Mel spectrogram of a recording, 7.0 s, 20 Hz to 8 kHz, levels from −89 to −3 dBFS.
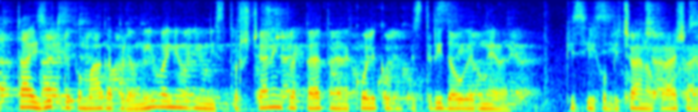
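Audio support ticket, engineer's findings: Speech shadowed for the whole clip by a quieter, thinner copy, about 8 dB down and trailing by around a fifth of a second. Echo with no canceller: far end playing the call on a loudspeaker, its mic picking it up, nothing subtracting it, so the return comes back after the network round trip.

Brief gap at 2.30 s: a sliver of speech, roughly 10 ms, swapped for a 20 ms patch of steady noise. Likely sound dropped by the voice detector: sender misjudged a quiet moment as background, stopped sending, and the receiver filled in comfort noise until the detector retriggered.

5.44 to 5.66 s: room background, about 30 dB below the loud passages, turns flat and featureless for 220 ms at unchanged level, then real background returns. Likely comfort noise in place of the background: sender in discontinuous transmission, receiver synthesising noise shaped to the room's. 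Room noise itself sits about 32 dB under speech. Band tops out near 8 kHz, consistent with a G.722 wideband call path.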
